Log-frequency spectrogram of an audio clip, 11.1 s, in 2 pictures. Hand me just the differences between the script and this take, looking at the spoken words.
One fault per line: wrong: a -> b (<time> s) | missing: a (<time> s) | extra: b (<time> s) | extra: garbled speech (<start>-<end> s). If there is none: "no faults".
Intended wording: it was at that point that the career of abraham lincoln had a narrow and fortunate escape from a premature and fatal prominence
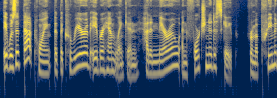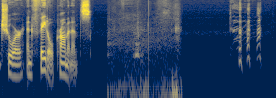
no faults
